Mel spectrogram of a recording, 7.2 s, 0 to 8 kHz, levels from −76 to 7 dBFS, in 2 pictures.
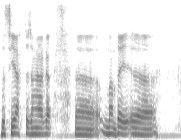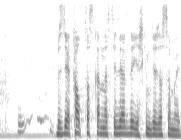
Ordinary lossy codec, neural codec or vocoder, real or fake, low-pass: AAC, 48 kbps; none; real; 7.2 kHz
